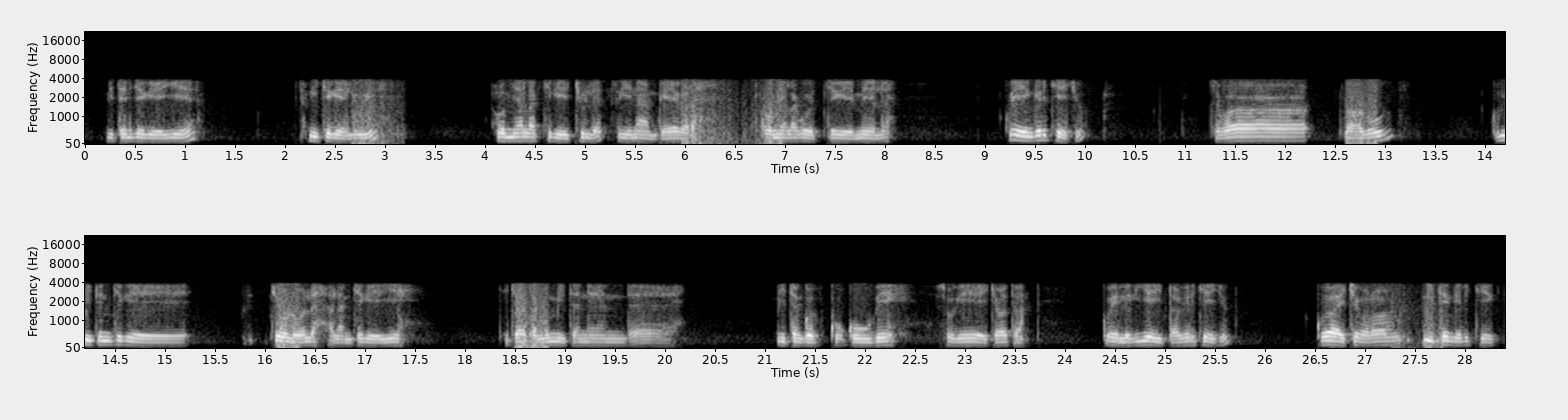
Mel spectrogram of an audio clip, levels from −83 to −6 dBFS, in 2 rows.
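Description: Throughout, the speech carries the sound of a Bluetooth CVSD headset codec. Everything sits in a narrow line band of roughly 250 Hz to 3.6 kHz, which fits the 64 kbps one-bit delta coder used on headset links. Its adaptive step size lags sharp, bright sounds, so sibilants come out scratchy and a fine granular hiss runs underneath. That grainy, slope-limited roughness distinguishes it from a simple low-pass filter, which would only dull the sound.

Bursts of bit errors on a Bluetooth voice link occur at 2.66 to 3.22 s, 5.97 to 6.97 s (right after "alak chekechule sikinam keyee"), 12.60 to 12.92 s, 16.11 to 16.35 s (just before "anan chekeyee"), 18.50 to 18.84 s and 27.26 to 27.78 s. Flipped bits in the delta stream add a rushing crackle over the speech. The burst at 18.5 s has the highest error rate and is the roughest, and the one at 27.3 s is the mildest. Because each bit nudges the waveform only slightly, there are no loud clicks or silent gaps, unlike packet loss.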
